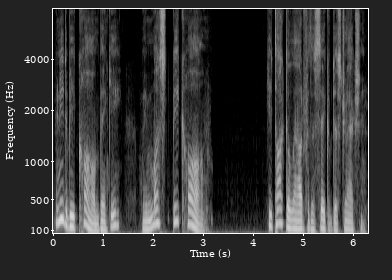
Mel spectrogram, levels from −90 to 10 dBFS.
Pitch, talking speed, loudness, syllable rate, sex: 130 Hz, 170 wpm, -17 LUFS, 4.8 syllables/s, male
